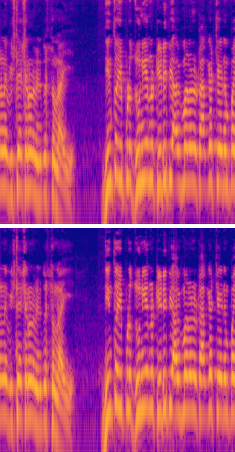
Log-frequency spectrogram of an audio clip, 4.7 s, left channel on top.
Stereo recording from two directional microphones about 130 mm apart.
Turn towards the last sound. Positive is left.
turn(degrees=-15)  # may be behind; listen again after turning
